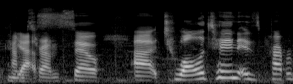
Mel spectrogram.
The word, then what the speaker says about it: Tualatin: is where the name comes from so uh Tualatin is proper pronunciation if you're new to the area or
